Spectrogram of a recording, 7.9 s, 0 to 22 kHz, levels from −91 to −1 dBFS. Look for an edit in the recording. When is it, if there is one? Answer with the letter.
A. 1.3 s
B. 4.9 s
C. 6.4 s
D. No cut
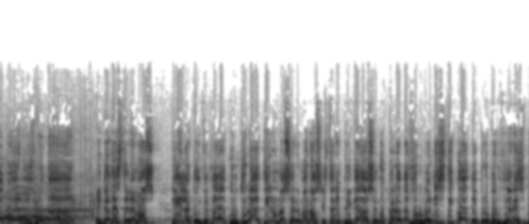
A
